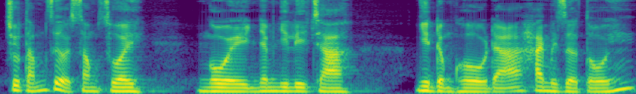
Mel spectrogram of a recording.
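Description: A man's voice: medium pitch, fairly even intonation, a little fast. A man steadily narrating a spooky story as a scripted audiobook reading.

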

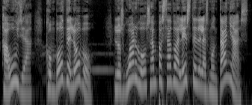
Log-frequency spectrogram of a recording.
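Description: A woman's voice: on the low side, normal speed, a little mellow, lightly acted. A woman voicing Aragorn, a weathered and watchful ranger, solemn in tone. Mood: urgent.

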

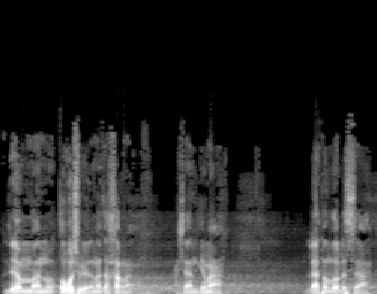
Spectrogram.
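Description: A man's voice: mid-range voice, steady tone, fast talker, darkish tone. A man from Yemen giving an Arabic grammar lesson, quizzing his students and repeating key words as he teaches. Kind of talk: classroom lecture with questions to students. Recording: long reverberant hall.

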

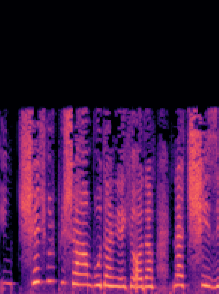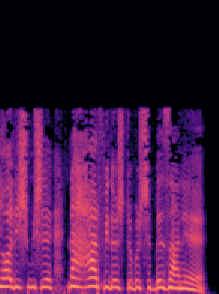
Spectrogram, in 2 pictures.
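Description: A woman's voice: expressive, dark tone, no room sound, dull audio, close to an everyday voice. Woman doing a petulant, scolding young Catherine. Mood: exasperated. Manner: high, exasperated and scolding.

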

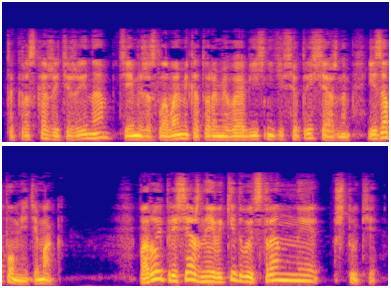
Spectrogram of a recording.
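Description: A man's voice: lowish voice, animated, fast, slightly rough. A man reading the part of a skeptical, questioning male lawyer in an audiobook. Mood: wary. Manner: doubtful, questioning.

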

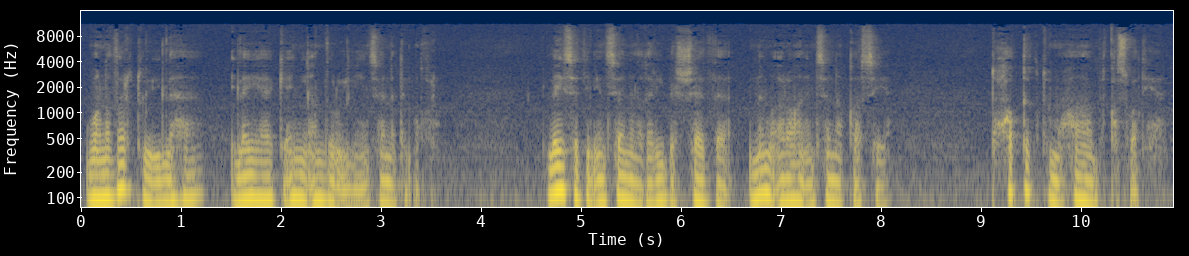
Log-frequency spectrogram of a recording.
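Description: A man narrating a novel in the first person with a steady, brisk literary reading. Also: deep voice, a little hiss or hum. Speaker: audiobook narrator.

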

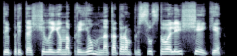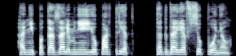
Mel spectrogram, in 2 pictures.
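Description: A reader playing a werewolf companion from an audiobook, blunt and touchy, his gruff delivery sitting at a middling pitch. the voice is dry and close, with no room around it, and he bristles quickly. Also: steady tone, no echo, close to an everyday voice. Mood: indignant. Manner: gruff, growling at times. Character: blunt male werewolf, loyal, easily riled. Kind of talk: audiobook character reading.

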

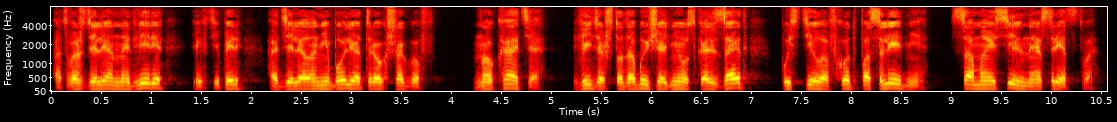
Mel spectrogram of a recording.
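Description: A male narrator with a dark, mellow voice reads a novel in a measured, even way. The sound is dry and close, with no room around it, and the pitch sits in a middle range. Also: no echo. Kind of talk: scripted audiobook narration.

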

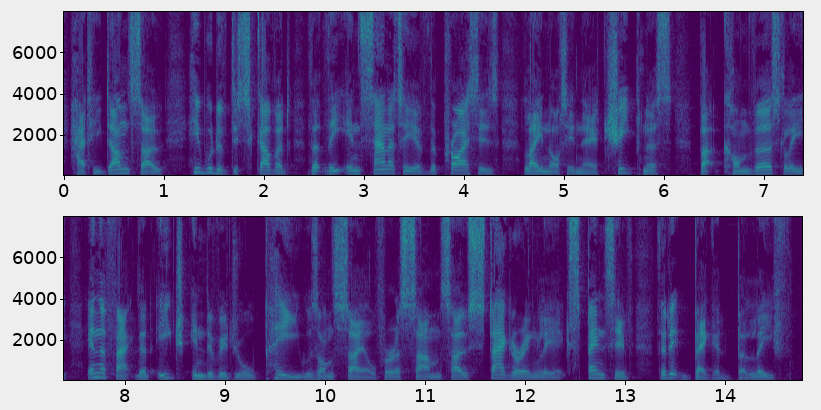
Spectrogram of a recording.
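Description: A man's voice: medium pitch, expressive, moderate pace, hardly any pauses. A man hosting a radio show, reading his own whimsical stories in a dry, droll manner, with hesitant asides between pieces. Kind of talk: deadpan literary narration and reading.

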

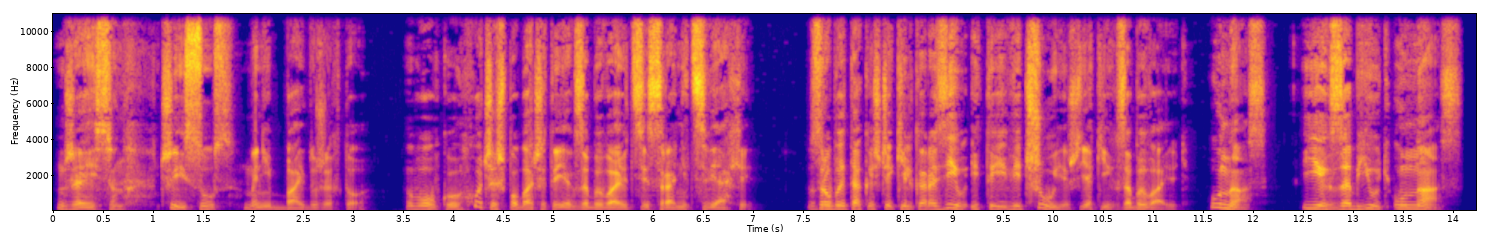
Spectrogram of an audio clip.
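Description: A man reading the part of a furious, exhausted boy who shouts himself hoarse in the rain, in a storybook reading. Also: mid-range voice, moderate pace, dry recording, studio quality, close to an everyday voice. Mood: furious shouting. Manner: shouting, frantic.

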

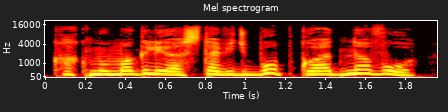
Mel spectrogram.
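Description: A woman's voice: fairly high pitch, fast, dark tone, breathy edge, no room sound, clean studio sound, pitched above the performer's own voice. A woman voicing a frightened, fierce young girl in wartime, crying out desperately in an audiobook. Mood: urgent. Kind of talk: audiobook character voice.

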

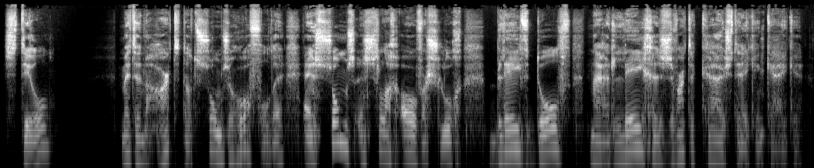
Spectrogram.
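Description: A man reading a novel aloud in a calm, measured narration. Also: fairly low pitch, slightly rough, dry recording. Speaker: audiobook narrator. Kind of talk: scripted narration.

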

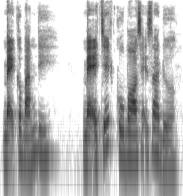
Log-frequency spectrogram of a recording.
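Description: A woman reading the lines of a cold, ruthless young man who heads for control of a crime family, with calm, mocking menace. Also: fairly low pitch, normal speed, lightly acted.

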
